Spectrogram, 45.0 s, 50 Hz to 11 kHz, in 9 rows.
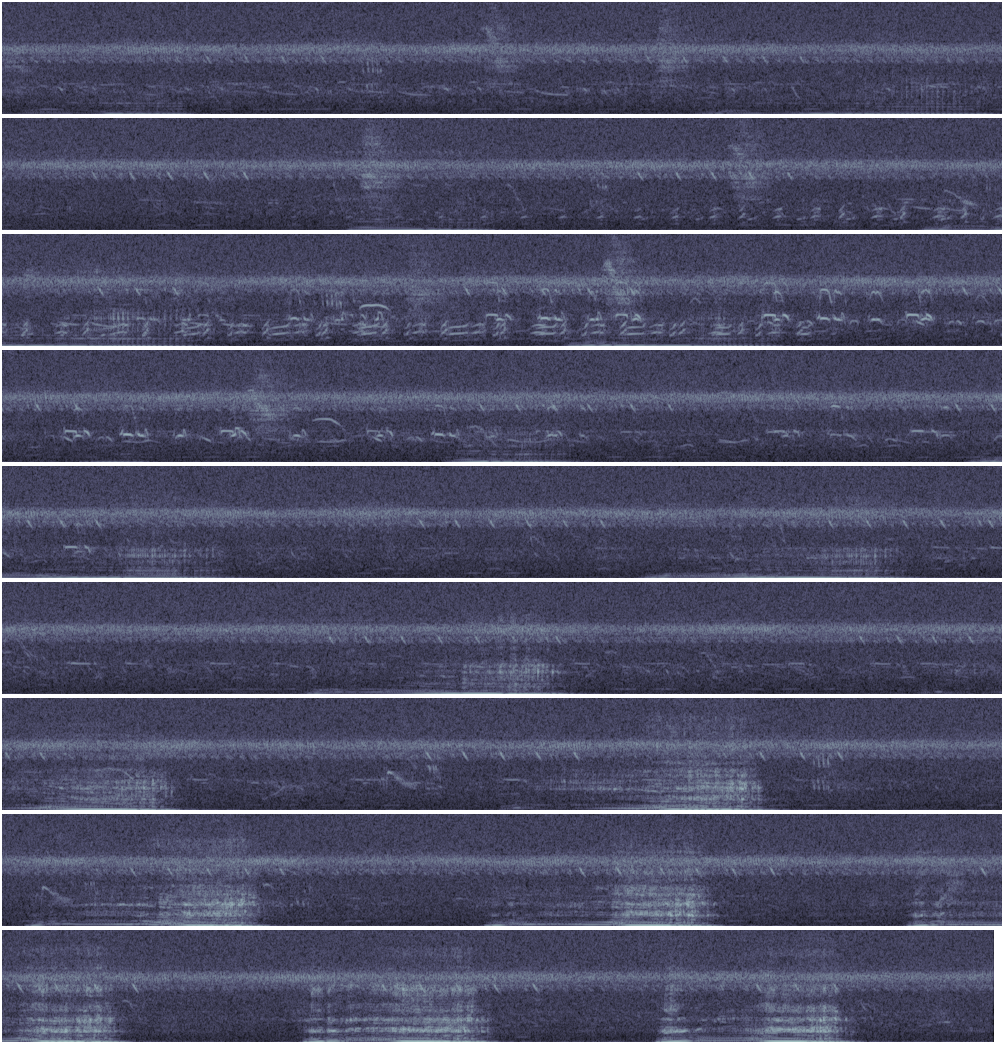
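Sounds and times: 
male lion advertising his territory at Kanderi swamp: 0.0s - 1.3s, 3.4s - 5.2s, 15.4s - 15.9s, 17.2s - 18.1s, 19.8s - 21.4s, 23.2s - 24.8s, 26.6s - 28.1s, 29.6s - 31.3s, 32.5s - 34.2s, 35.1s - 36.7s, 37.4s - 38.8s, 39.5s - 40.9s, 41.5s - 44.5s
thin dawn chorus at Kanderi swamp in Tsavo NP in the dry season: 0.0s - 44.9s.

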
